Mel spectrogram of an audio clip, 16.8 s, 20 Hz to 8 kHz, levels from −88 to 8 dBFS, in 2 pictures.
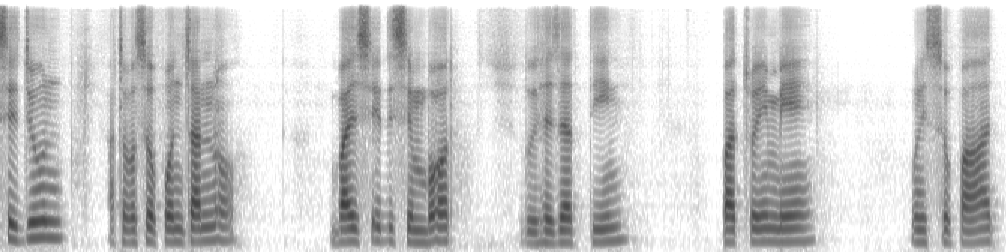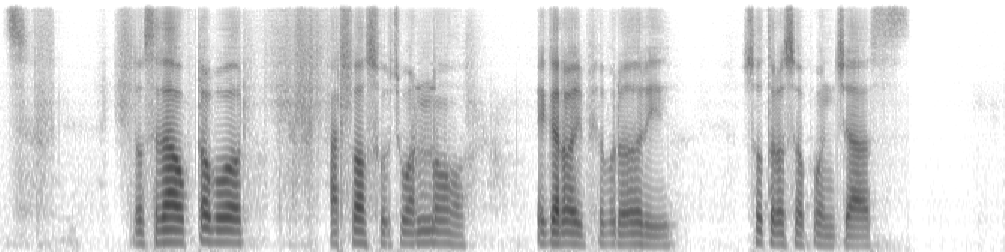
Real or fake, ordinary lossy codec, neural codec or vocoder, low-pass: fake; none; codec, 16 kHz, 0.3 kbps, FocalCodec; 7.2 kHz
